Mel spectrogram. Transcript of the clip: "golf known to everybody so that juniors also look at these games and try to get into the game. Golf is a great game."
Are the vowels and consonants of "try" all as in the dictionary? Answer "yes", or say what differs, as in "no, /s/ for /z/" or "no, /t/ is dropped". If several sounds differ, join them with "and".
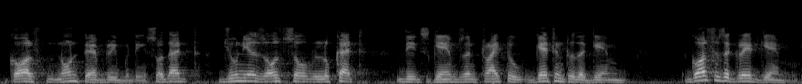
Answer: yes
